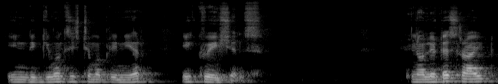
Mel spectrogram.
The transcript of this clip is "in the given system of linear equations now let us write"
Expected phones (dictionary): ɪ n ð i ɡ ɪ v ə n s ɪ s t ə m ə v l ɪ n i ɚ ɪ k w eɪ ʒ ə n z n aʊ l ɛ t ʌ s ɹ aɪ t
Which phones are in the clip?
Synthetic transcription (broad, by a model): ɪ n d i ɡ ɪ v ə n s ɪ s t ə m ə p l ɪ n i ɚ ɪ k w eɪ ʃ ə n s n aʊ l ɛ t ʌ s ɹ aɪ t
